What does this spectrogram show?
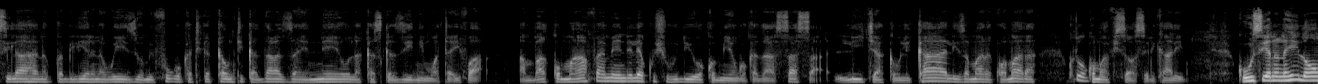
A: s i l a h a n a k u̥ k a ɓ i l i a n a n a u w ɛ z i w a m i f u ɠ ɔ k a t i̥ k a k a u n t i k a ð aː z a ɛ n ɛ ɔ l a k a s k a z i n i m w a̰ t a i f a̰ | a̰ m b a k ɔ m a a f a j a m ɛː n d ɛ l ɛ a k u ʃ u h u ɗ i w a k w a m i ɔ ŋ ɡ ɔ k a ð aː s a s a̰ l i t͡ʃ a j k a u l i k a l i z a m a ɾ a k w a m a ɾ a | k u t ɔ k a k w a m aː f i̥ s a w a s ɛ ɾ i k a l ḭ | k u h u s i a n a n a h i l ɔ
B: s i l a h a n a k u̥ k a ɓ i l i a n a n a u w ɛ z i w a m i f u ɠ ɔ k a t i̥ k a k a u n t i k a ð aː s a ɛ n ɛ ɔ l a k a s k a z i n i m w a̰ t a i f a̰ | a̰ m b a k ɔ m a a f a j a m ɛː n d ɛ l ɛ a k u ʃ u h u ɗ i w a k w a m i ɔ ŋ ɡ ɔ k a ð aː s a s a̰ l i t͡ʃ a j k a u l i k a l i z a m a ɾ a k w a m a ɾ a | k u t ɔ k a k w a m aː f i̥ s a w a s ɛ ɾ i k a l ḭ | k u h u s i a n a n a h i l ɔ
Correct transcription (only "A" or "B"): A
